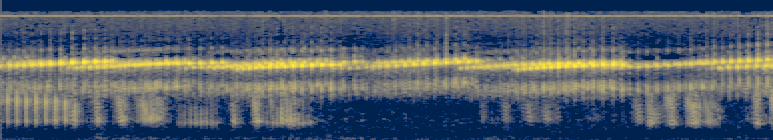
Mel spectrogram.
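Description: Frogs call in a quiet chorus, repeated high pulsing trills and croaks that overlap in irregular bursts against a still background.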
